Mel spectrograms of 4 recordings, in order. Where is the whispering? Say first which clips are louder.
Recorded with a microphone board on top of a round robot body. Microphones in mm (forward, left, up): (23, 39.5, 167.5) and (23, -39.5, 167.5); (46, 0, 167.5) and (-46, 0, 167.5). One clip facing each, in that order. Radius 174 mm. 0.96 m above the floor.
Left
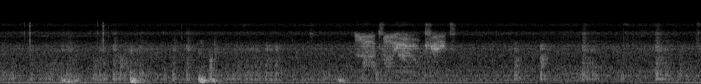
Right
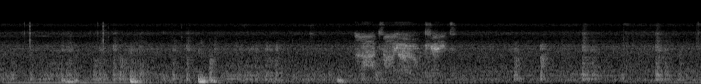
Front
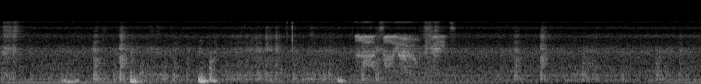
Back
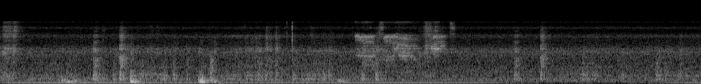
Right 3 dB, front 3 dB; 30° right, 1.0 m.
